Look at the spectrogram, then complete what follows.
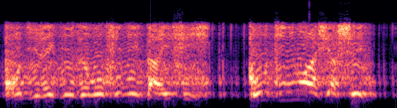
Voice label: dialog, dialogs french; War Thunder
